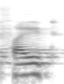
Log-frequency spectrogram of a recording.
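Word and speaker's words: fight: ये लाइट है, लाइट फाइट, इसमें जीएच साइलेंट है।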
